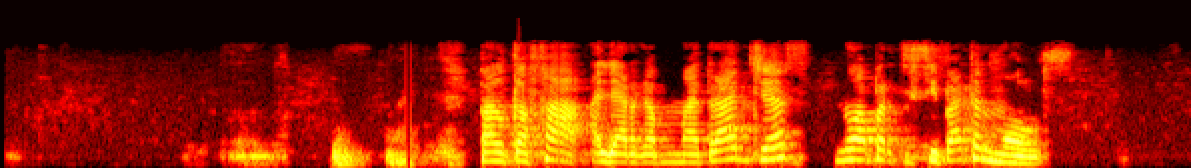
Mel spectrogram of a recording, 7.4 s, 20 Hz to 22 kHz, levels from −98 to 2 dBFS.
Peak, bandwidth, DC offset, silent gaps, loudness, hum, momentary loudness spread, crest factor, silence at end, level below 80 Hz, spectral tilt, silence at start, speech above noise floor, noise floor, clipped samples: 0 dBFS; 8 kHz; under 0.1%; none; -18 LUFS; none; 15 LU; 20 dB; 0.75 s; -58 dBFS; -5 dB/octave; 1.45 s; 47 dB; -64 dBFS; under 0.1%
